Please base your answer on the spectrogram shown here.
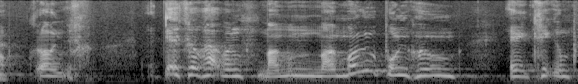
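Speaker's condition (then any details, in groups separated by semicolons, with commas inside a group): Cerebral palsy; from birth; speech impairment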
